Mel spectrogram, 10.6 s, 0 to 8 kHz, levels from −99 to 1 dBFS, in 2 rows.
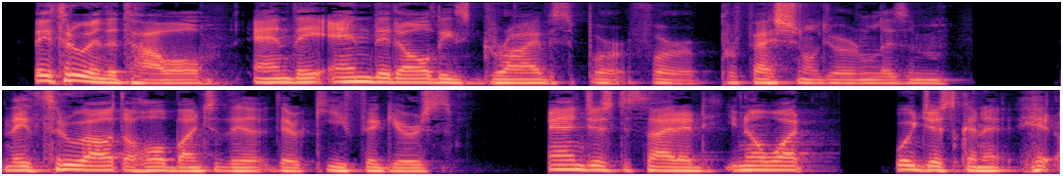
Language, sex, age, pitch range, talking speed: English, male, 30-49, 120-145 Hz, 210 wpm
